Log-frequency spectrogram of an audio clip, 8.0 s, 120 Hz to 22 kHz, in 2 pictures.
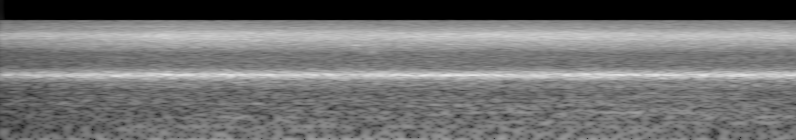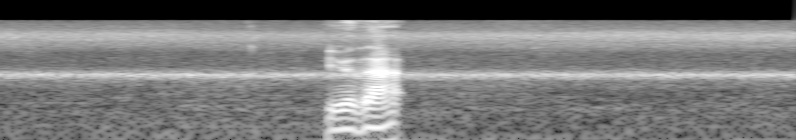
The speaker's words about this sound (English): Periodical cicadas. The 17-year hatching of Brood X. They're reaching their climax now up in the trees. It's quite magical, really.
